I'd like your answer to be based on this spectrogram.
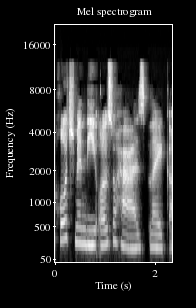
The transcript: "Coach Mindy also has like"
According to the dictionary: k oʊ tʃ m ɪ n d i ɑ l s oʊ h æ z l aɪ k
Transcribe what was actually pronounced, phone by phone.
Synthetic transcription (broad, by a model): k oʊ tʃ m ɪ n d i ɑ l s oʊ h æ z l aɪ k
